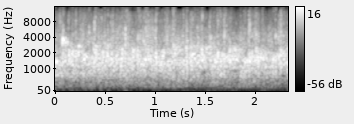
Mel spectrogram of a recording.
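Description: Steady audience applause, a dense, even wash of many hands clapping at a loud level throughout, with no pauses and no voices standing out.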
